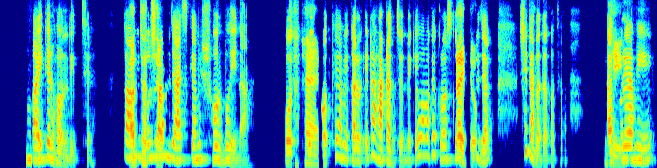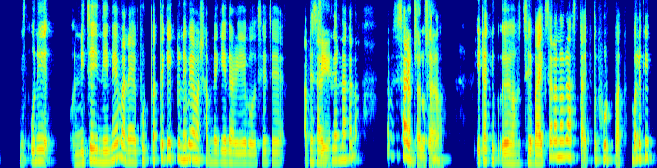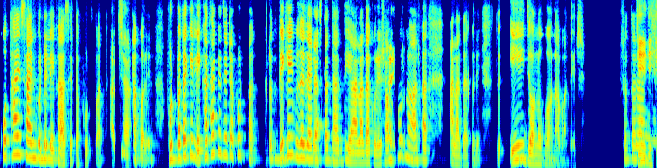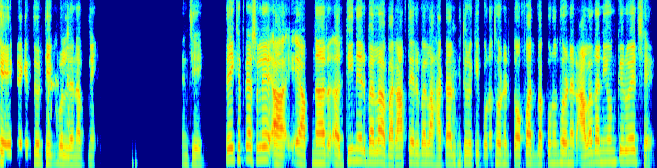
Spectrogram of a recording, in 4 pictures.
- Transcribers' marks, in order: other background noise; chuckle
- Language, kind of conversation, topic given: Bengali, podcast, শহরের ছোট গলি ও রাস্তা দিয়ে হাঁটার সময় কি কোনো আলাদা রীতি বা চল আছে?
